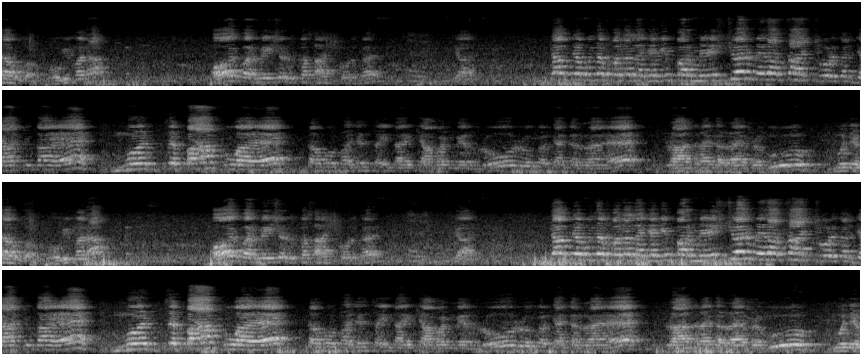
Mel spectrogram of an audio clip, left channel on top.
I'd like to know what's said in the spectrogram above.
हुआ वो भी मरा और परमेश्वर उसका साथ छोड़कर जा। तब जब उसे पता लगा कि परमेश्वर मेरा साथ छोड़कर जा चुका है, मुझसे पाप हुआ है, तब वो भजन संहिता 51 में रो रो कर क्या कर रहा है, प्रार्थना कर रहा है, प्रभु मुझे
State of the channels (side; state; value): left; quieter; 4.7 dB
